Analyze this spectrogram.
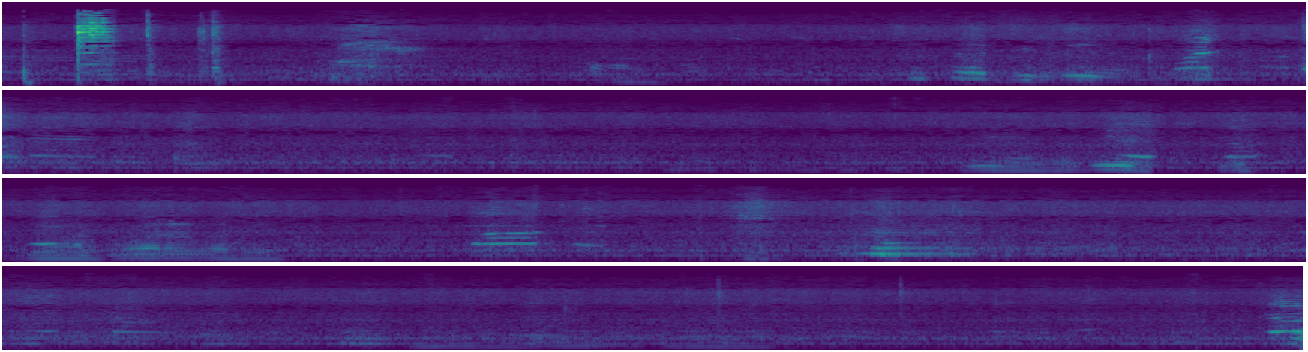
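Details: Honey bees during honey harvesting at a home in Rampur, Palpa: a steady low droning hum runs throughout beneath frequent clattering knocks, scraping and brief human voices.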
